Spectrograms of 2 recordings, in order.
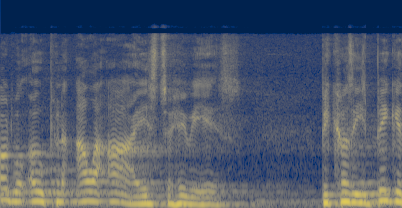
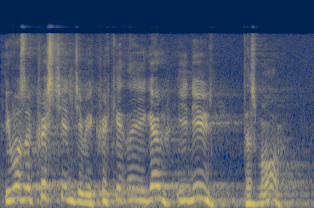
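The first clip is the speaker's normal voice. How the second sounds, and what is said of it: Put-on Irish accent. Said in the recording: “My Irish accent, I apologize for anybody watching.”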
